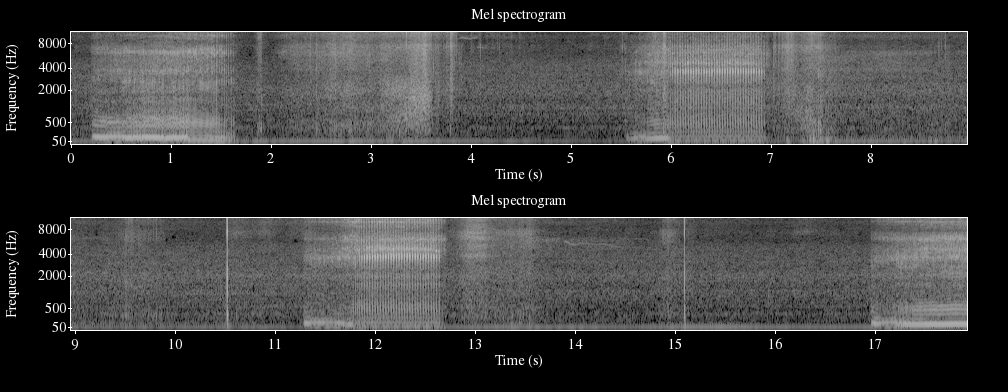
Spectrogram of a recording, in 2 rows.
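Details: English bulldog Bacon sleeping with loud, rattling snores about every six seconds, roughly 10 a minute, with softer noisy breaths between; heavy snoring in a flat-faced dog.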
